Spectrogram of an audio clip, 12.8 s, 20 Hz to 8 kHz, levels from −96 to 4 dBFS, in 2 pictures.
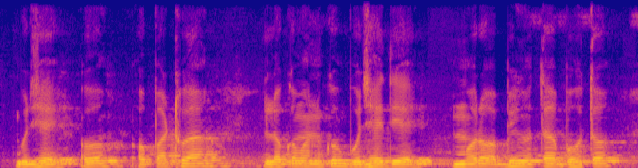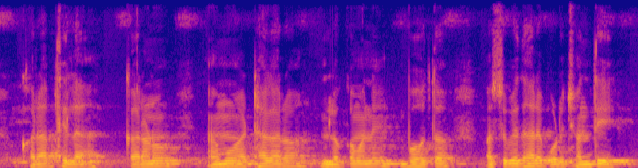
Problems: none marked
